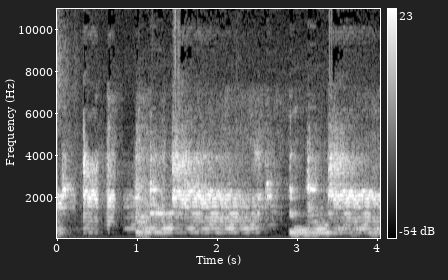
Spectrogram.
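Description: A distorted electric guitar plays thick, sustained notes with a buzzy, saturated tone through a compressor, noise reducer, amplifier and vibrato, with chorus and reverb switched off, opening with a few short choppy stabs before settling into longer ringing phrases with brief pauses, loud.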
